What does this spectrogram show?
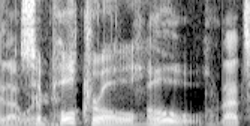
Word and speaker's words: Sepulchral: Sepulchral.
